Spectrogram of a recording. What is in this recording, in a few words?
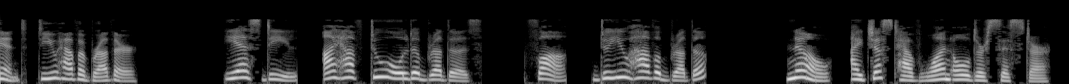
Family conversation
